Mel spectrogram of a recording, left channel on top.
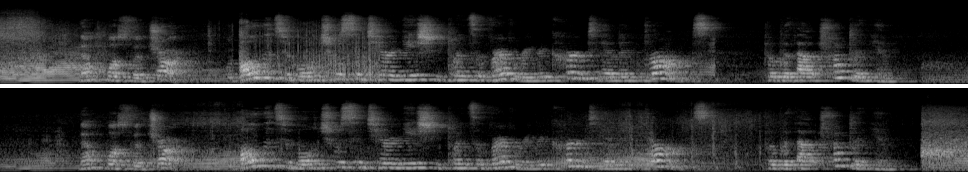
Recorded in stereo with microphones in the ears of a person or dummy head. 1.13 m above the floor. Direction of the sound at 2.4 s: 10° left (ahead or behind).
